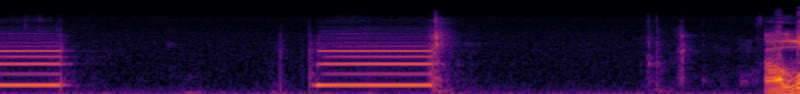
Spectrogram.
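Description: Telephone line tone on a call-in line: a steady, buzzy beep that stops just after the start and sounds once more for about half a second around two seconds in. Near the end the call connects and a man answers "Hello?".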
